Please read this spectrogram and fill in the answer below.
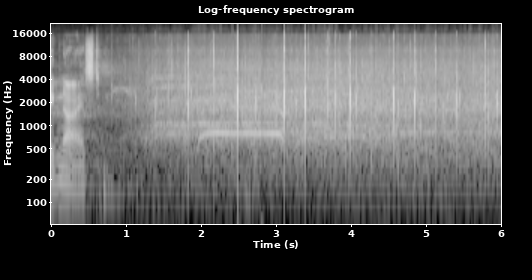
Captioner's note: all applauding and cheering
